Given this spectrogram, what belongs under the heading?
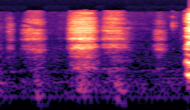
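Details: A female gives an unusual-sounding sneeze: short breathy intakes build to a hissing burst, followed by a second softer burst. She felt fine afterward.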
